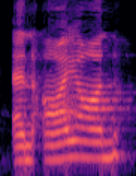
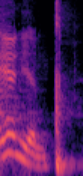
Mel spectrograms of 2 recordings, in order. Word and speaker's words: anion: introducing the world's first an ion dna drop that's the first thing we learned how to say this week and it's not anion it's n an ion it's two words oh i know who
